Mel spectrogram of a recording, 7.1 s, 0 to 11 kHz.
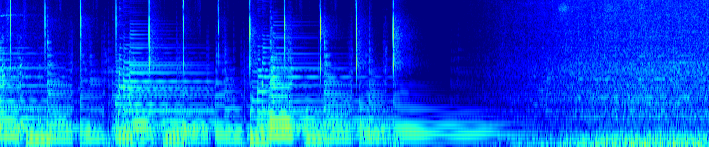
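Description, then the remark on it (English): Melodic recorded music with crisp, struck notes plays loudly for a few seconds, settles into a held chord, then gives way to a steady bus engine rumble and road noise; the bus driver plays the record on the 12 o'clock bus service from Panajachel near Lake Atitlan to Guatemala City, Guatemala. “Got a particularly emotional record playing by the bus driver here on the 12 o'clock service from Panajachel near Lake Atitlan back to the capital city, Guatemala.”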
